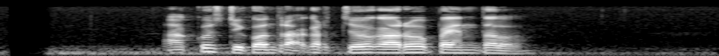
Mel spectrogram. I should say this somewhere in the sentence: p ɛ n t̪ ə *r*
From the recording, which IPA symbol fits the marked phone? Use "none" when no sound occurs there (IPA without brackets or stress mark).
l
